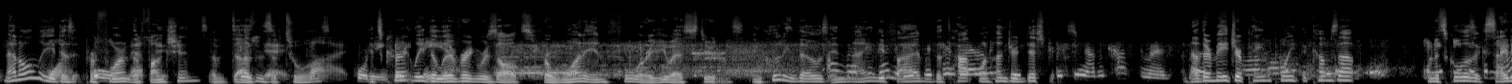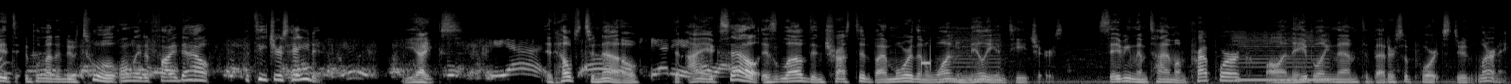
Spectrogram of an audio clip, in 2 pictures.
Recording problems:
alarms or sirens; loud; throughout; 5 dB below the speech

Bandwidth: 15.5 kHz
